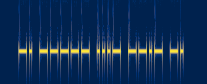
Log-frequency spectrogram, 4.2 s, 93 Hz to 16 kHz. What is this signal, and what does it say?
Morse code, heard as a keyed tone, about 22 wpm, 700 Hz. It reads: N0VQN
